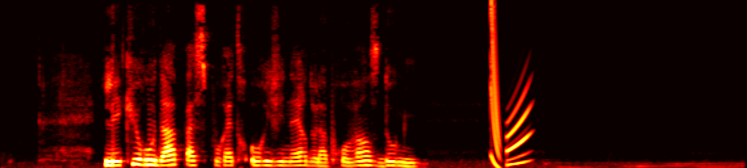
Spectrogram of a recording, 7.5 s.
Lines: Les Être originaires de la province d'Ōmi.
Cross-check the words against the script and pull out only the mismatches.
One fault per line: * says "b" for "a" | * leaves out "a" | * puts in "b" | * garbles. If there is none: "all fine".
* puts in "Kuroda passent pour"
